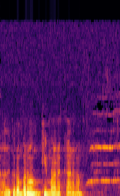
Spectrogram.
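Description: A man speaking into a microphone in short phrases. Near the end a steady high-pitched tone comes in and holds.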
